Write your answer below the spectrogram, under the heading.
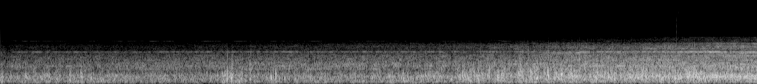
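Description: Four Rolls-Royce RB211-524H turbofans of a Boeing 747-436 at take-off power during its take-off roll: a heavy rumble with a steady high whine, growing steadily louder as the jet comes nearer.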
